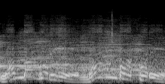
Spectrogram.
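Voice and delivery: high excited shout of the pass; excited call. Real, not acted. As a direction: call the long ball out high. Long ball called out live.

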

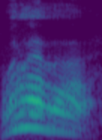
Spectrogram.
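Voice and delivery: loud, high mock crowd roar; imitating garbled crowd shout. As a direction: mimic a congregation shouting in a jumble. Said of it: "It sounded like".

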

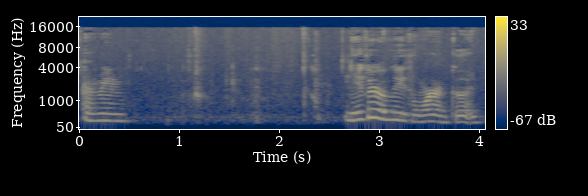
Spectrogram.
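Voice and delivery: talking while chewing; chewing cookie. Real, not acted. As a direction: mouth partly full. Seen 2: Licks fingers after bite, chews between phrases while talking.

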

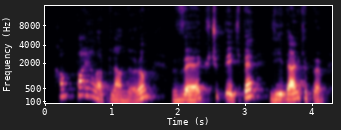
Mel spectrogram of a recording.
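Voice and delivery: ordinary talk

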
